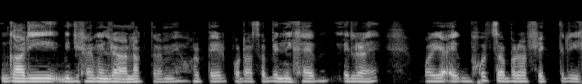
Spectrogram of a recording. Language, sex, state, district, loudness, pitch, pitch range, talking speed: Hindi, male, Arunachal Pradesh, Papum Pare, -19 LUFS, 140 Hz, 135-145 Hz, 215 wpm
